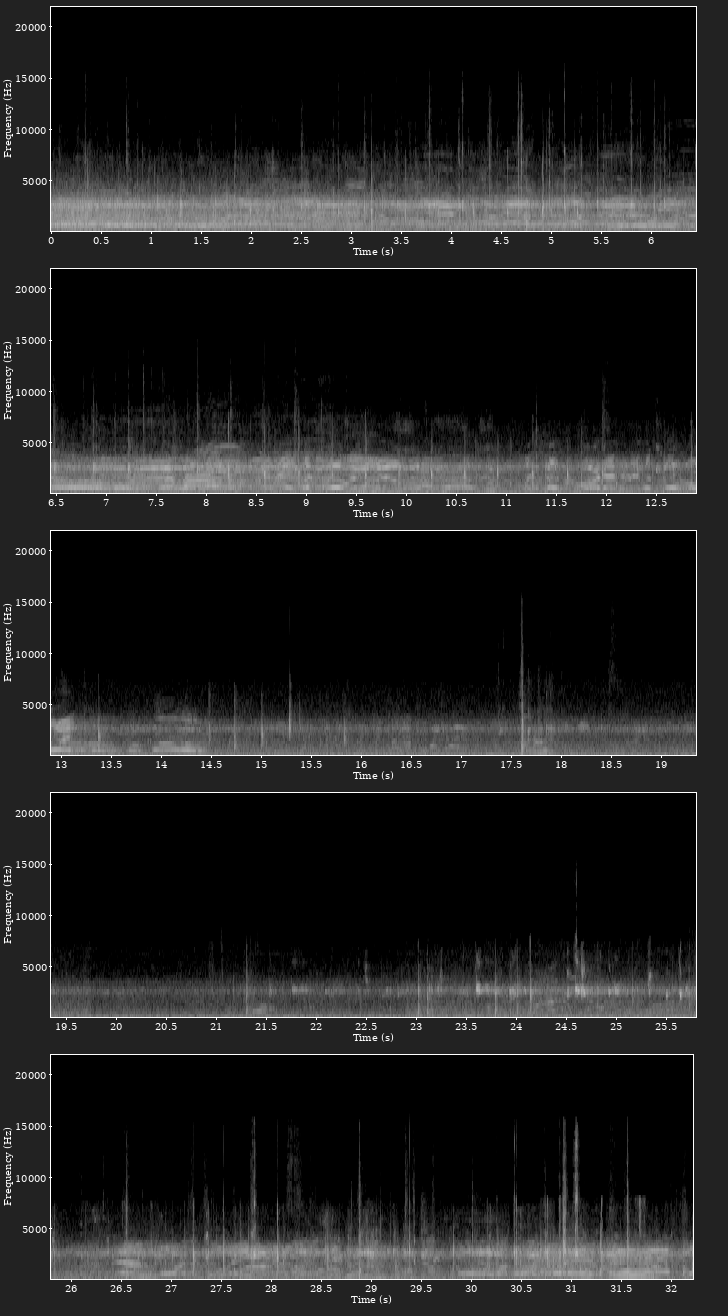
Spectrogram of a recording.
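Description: Tennis court sound with background voices talking, broken by sharp knocks of a tennis ball being bounced and struck by rackets. It is quieter through the middle stretch.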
